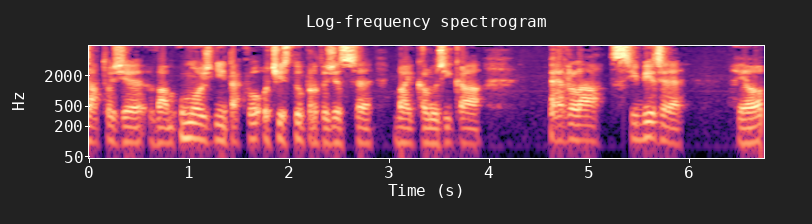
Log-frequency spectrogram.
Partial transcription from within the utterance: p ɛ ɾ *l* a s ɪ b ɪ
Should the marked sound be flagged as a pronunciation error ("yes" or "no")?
no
